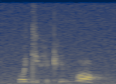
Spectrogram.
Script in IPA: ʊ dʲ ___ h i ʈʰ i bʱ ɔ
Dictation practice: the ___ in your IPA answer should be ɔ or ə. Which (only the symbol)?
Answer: ə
